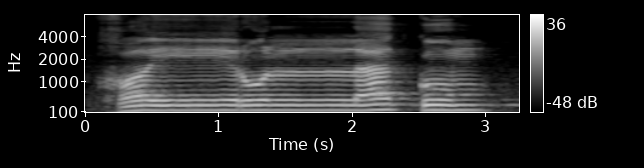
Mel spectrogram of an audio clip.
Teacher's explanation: Ini namanya idgham bila gunnah, tidak berdengung.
